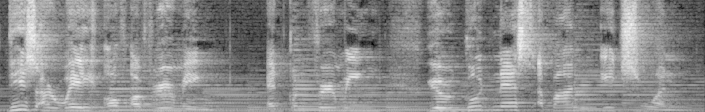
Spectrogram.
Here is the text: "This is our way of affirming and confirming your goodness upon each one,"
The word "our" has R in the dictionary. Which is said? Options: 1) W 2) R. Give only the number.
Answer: 2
